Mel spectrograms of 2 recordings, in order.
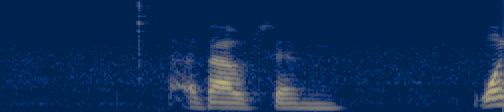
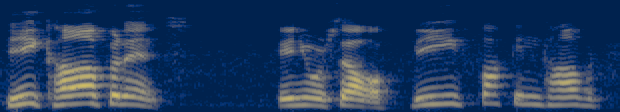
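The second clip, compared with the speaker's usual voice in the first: high, raised-voice call of encouragement; retold yell; 7 semitones higher, 4 dB louder than usual. Bystander urging a nervous guy at the mic, retold yell. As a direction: call it out like a heckle from the crowd. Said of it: "I yelled out, I'm like".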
